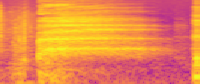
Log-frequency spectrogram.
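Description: A man's long, strained sigh with voice in it, lasting about a second and fading out: the effortful exhale of a man bench-pressing a barbell.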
